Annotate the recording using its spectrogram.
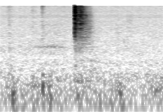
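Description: A plastic squeegee scraping chalk paste across a silkscreen transfer: one short, sharp scrape about a second in, with a few faint handling ticks around it.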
